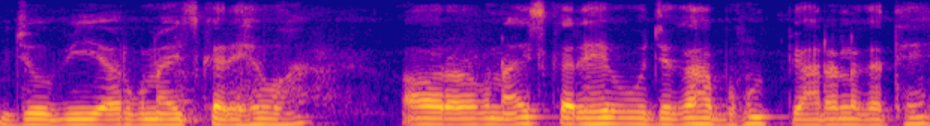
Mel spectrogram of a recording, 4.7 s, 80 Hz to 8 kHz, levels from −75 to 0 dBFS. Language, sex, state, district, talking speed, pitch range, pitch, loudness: Chhattisgarhi, male, Chhattisgarh, Rajnandgaon, 220 wpm, 125-145 Hz, 130 Hz, -16 LUFS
